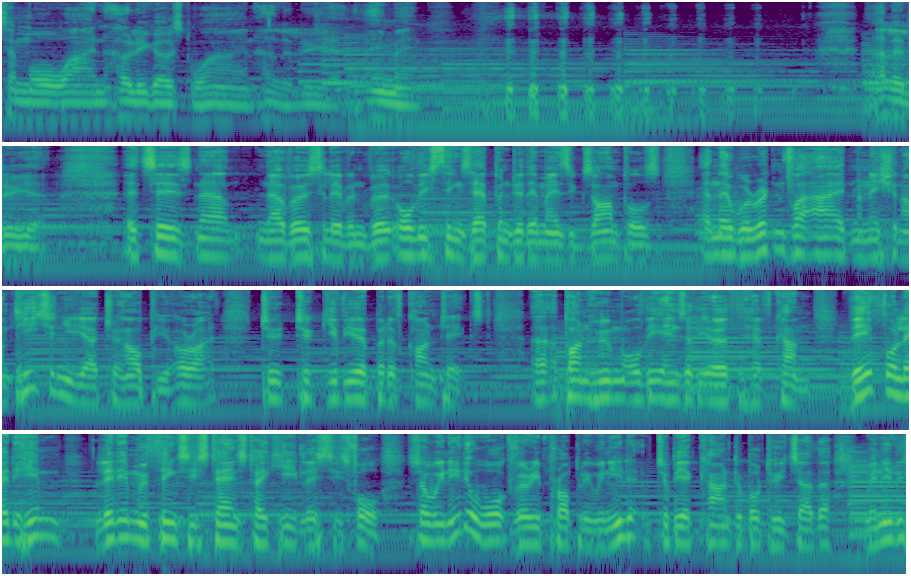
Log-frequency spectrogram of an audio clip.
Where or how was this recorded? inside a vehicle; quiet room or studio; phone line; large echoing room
large echoing room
